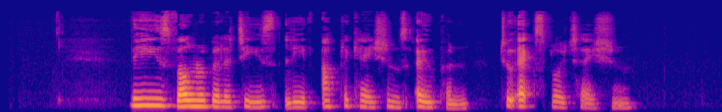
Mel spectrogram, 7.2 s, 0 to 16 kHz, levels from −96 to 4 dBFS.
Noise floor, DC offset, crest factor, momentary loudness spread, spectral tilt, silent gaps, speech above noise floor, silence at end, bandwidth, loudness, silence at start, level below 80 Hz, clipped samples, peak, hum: -79 dBFS; under 0.1%; 24 dB; 19 LU; -5.5 dB/octave; none; 52 dB; 0.9 s; 11 kHz; -27 LUFS; 1.3 s; -82 dBFS; under 0.1%; -4 dBFS; none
